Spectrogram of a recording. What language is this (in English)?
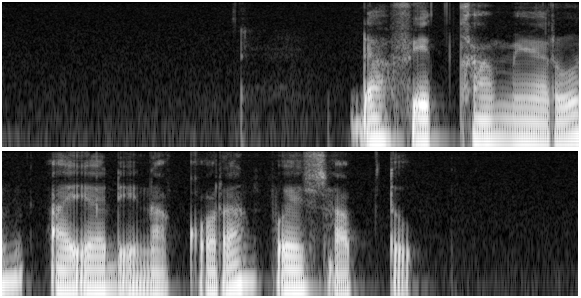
Sundanese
